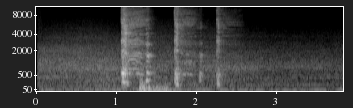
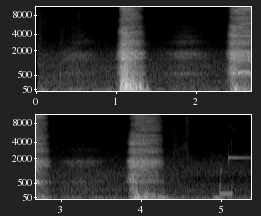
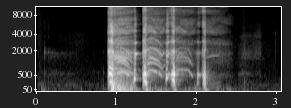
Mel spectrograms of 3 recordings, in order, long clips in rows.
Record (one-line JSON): {"three_cough_length": "3.8 s", "three_cough_amplitude": 7181, "three_cough_signal_mean_std_ratio": 0.36, "exhalation_length": "5.4 s", "exhalation_amplitude": 9229, "exhalation_signal_mean_std_ratio": 0.28, "cough_length": "3.1 s", "cough_amplitude": 32767, "cough_signal_mean_std_ratio": 0.3, "survey_phase": "beta (2021-08-13 to 2022-03-07)", "age": "18-44", "gender": "Female", "wearing_mask": "Yes", "symptom_new_continuous_cough": true, "symptom_abdominal_pain": true, "symptom_headache": true, "symptom_onset": "4 days", "smoker_status": "Never smoked", "respiratory_condition_asthma": false, "respiratory_condition_other": false, "recruitment_source": "Test and Trace", "submission_delay": "1 day", "covid_test_result": "Positive", "covid_test_method": "RT-qPCR"}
